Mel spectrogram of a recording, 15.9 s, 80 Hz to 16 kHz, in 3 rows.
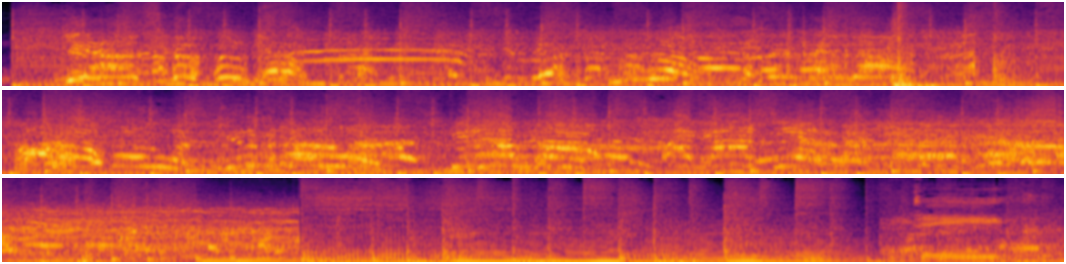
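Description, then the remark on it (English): A 10-hour "Man Screaming" recording played in place of a phone alarm sound: a man screams and yells loudly and continuously, his voice straining over a noisy, crowded background of other shouting voices, before the sound shifts abruptly near the end. “They didn't like the phone alarm sound, so now I'm playing Man Screaming for 10 hours.”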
